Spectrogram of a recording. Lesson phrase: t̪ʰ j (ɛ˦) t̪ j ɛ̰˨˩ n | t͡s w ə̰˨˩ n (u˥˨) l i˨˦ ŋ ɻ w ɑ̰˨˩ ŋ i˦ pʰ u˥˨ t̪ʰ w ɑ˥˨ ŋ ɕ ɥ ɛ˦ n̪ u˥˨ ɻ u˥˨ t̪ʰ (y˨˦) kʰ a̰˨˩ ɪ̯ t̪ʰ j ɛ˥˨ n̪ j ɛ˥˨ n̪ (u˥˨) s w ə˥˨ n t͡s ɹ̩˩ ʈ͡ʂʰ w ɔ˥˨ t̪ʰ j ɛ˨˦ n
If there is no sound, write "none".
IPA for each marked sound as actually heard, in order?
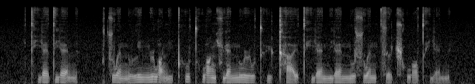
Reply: ɛ˨˦, u˦, y˨˦, u˥˨

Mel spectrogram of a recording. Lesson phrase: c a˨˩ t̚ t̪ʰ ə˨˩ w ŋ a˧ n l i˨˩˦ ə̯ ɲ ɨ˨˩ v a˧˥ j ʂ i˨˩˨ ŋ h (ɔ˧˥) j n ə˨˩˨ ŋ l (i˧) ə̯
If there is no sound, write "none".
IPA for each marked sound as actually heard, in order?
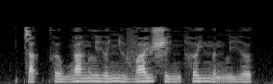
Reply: ə˧˥, i˨˩

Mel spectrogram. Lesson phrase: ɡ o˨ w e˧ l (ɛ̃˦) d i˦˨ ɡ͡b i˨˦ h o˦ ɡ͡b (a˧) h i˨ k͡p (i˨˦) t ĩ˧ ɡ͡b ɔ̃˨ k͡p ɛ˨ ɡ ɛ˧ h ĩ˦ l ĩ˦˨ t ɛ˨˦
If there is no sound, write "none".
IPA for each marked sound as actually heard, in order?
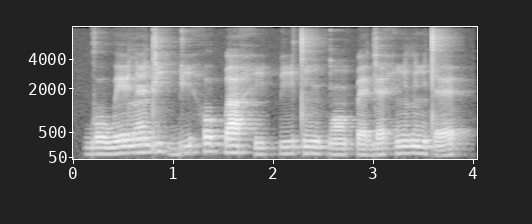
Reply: ɛ̃˦, a˧, i˧

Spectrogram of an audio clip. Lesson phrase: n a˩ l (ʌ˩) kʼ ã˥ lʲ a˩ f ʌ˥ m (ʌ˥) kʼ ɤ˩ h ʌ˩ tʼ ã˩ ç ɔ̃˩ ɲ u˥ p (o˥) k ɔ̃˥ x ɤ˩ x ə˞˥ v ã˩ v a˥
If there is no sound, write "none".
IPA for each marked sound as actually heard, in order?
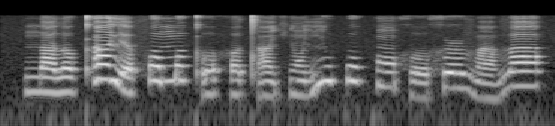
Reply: ʌ˩, ʌ˥, o˥

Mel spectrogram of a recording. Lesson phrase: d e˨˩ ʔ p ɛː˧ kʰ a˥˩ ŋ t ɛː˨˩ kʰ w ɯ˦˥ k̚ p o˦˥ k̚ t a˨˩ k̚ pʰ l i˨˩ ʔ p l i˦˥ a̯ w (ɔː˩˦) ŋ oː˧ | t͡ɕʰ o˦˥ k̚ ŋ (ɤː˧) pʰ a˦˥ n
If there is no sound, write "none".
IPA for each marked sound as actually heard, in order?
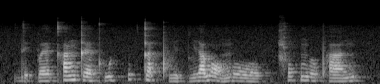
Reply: ɔː˩˦, ɤː˧

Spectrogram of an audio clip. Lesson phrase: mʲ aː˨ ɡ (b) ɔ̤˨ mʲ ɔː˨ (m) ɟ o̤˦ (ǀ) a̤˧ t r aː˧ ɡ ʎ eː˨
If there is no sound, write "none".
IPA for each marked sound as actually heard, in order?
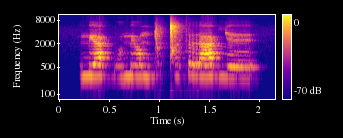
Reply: b, m, ǀ

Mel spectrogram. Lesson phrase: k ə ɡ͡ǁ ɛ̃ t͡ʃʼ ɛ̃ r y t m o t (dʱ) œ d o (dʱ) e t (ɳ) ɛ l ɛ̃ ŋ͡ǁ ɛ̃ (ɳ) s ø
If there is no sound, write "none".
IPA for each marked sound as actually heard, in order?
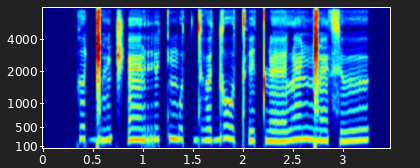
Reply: dʱ, tʼ, ɳ, none

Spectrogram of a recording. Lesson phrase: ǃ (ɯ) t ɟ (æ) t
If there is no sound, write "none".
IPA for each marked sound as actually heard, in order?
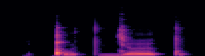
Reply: ʊ, æ

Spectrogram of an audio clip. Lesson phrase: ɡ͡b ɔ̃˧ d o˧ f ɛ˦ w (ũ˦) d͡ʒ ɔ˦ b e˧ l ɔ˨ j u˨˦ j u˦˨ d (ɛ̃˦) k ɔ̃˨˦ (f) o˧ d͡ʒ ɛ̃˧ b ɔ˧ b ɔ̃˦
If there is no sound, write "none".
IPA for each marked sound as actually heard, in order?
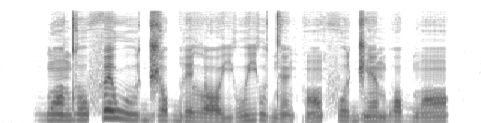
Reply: u˦, ɛ̃˨, f

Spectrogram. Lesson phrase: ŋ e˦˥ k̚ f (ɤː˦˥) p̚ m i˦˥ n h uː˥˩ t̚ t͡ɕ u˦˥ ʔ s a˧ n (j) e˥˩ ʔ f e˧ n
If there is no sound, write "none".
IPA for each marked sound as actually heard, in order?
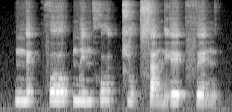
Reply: ɤː˦˥, j

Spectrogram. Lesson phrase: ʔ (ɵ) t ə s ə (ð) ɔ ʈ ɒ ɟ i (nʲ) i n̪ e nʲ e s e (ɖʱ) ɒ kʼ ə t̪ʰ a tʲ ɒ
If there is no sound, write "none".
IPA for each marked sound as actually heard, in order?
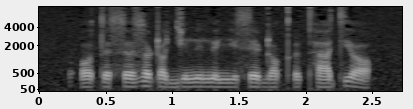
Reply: ɔ, z, n̪, ɖ

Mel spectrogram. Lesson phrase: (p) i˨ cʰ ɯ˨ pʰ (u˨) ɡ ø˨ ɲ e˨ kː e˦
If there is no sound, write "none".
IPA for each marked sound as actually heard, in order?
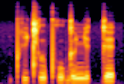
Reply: pʰ, u˨

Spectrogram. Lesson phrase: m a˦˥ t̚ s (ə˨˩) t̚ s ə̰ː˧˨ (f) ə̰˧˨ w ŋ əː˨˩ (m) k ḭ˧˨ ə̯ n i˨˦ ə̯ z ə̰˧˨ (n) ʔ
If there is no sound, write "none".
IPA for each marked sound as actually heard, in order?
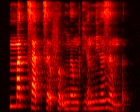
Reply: a˨˩, f, m, m

